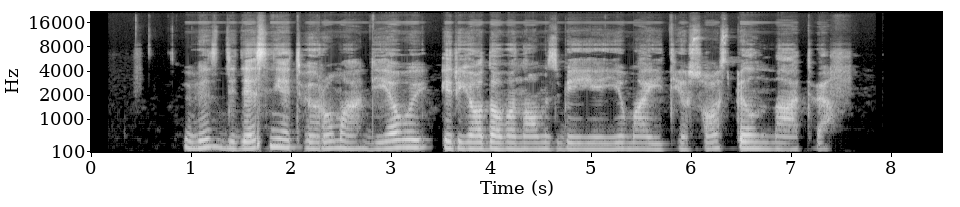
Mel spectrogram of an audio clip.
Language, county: Lithuanian, Alytus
